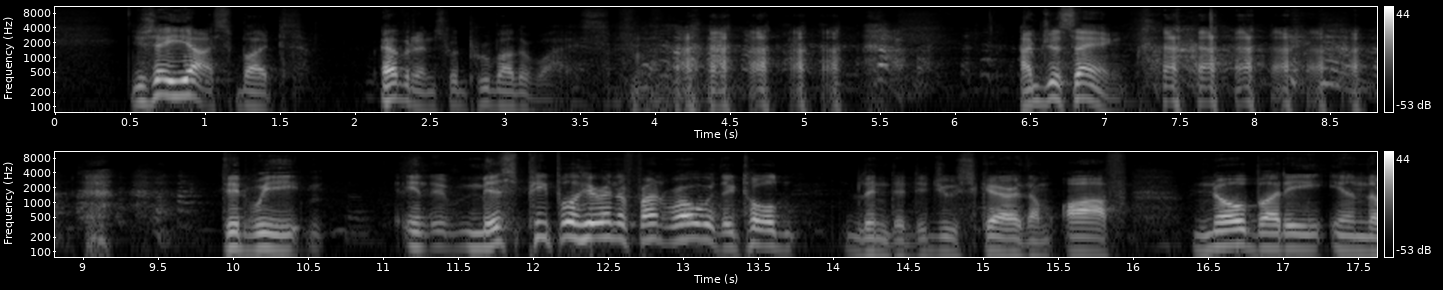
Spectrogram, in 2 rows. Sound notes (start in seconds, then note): 4.2 laughter; 7.4 chuckles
